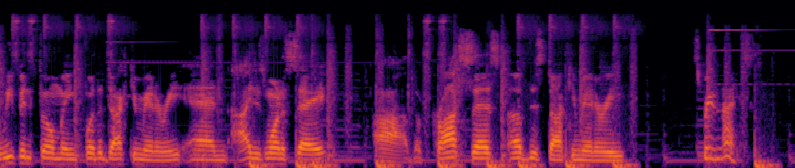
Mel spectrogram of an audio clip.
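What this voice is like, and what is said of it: Sleepy, tired voice. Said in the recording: “I sound a little sleepy ... So I'm a little tired ... I'm a little tired”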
